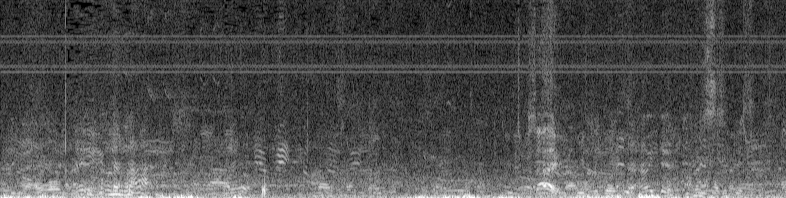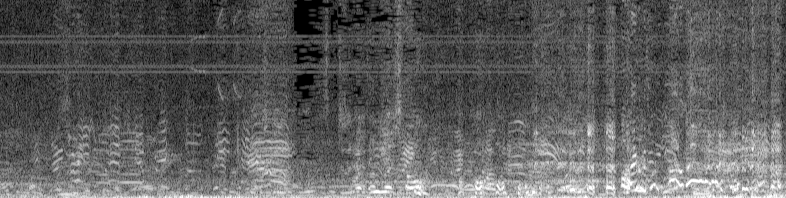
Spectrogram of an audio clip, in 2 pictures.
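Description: Young men shout to each other in the distance.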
